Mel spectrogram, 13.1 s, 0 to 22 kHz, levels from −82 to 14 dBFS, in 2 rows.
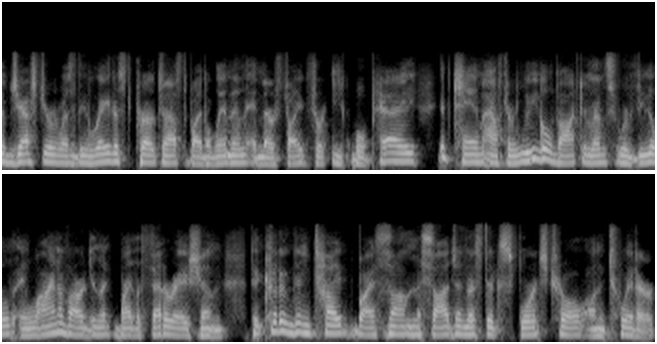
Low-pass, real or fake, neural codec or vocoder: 7.2 kHz; fake; codec, 16 kHz, 1 kbps, FreqCodec, larger model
